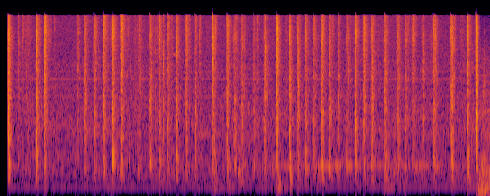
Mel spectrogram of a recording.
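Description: A rapid, irregular run of sharp clicks and taps, several a second, over a faint steady hum. It starts abruptly after a moment of silence.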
